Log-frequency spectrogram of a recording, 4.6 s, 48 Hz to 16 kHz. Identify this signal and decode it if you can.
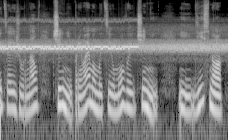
RTTY (50 baud, 170 Hz shift), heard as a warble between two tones, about 2200 Hz centre, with radio static, a narrow filter and speech in Ukrainian. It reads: … DE HA8VH K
